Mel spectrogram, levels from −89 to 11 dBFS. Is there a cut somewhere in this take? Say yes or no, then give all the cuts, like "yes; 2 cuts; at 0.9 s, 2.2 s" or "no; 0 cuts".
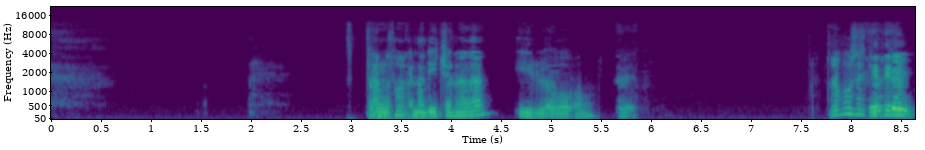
yes; 1 cut; at 3.2 s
